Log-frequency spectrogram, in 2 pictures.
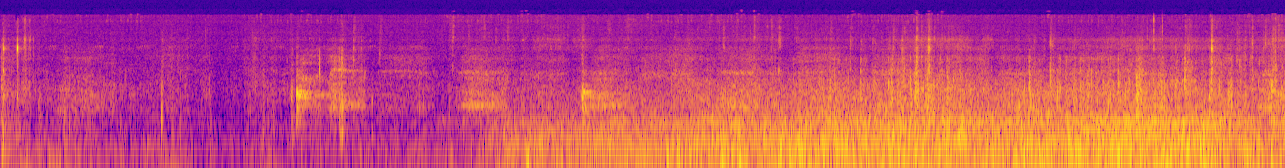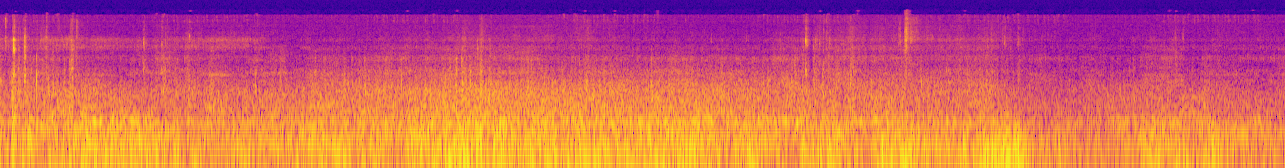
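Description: Tyres crunch on loose dirt.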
